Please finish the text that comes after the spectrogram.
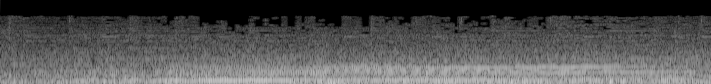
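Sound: car engine revving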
